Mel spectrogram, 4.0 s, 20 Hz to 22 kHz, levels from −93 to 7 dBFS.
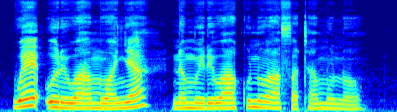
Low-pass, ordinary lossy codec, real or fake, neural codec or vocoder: none; none; fake; vocoder, 44.1 kHz, 128 mel bands, Pupu-Vocoder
